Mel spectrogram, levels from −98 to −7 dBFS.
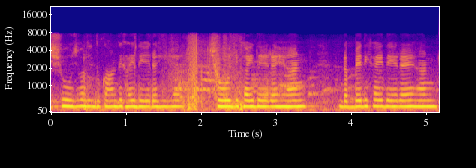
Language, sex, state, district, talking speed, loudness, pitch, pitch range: Punjabi, female, Punjab, Fazilka, 195 wpm, -14 LUFS, 225 Hz, 220-225 Hz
